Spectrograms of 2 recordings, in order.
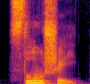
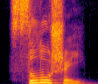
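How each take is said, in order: The two takes are said the same way.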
